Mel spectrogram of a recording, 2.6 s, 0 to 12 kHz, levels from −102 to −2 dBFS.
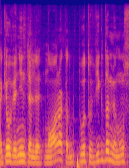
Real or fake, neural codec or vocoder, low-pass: fake; vocoder, 48 kHz, 128 mel bands, Vocos; 10.8 kHz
